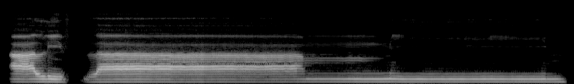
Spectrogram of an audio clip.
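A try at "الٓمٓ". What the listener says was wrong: Sedikit lagi anunya. Apa namanya? Gunnahnya. Alif lam mim.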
